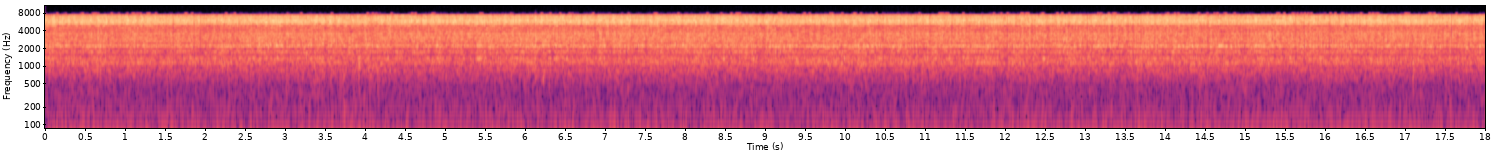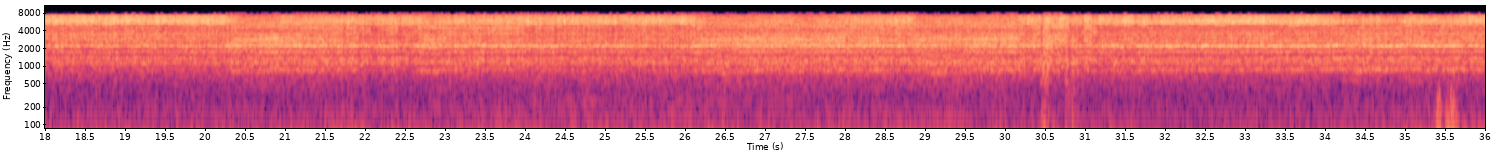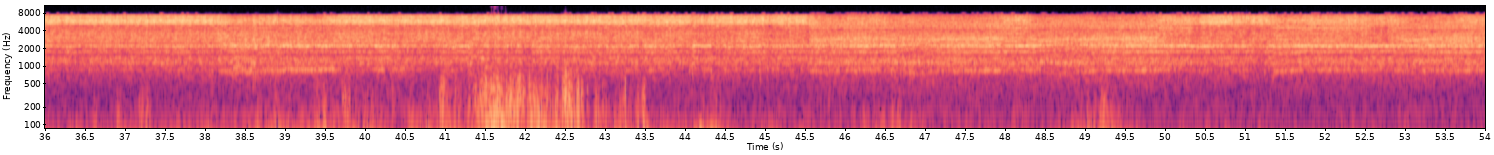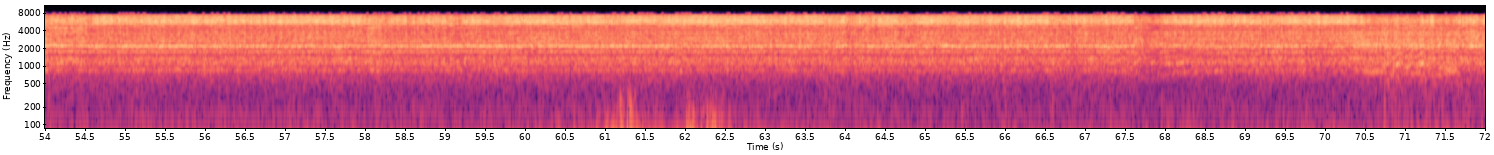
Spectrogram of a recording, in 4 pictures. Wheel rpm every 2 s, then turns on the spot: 120, 120, 110, 110, 120, 120, 120, 120, 110, 120, 110, 110, 110, 110, 120, 110, 110, 120, 110, 110, 120, 110, 110, 110, 110, 110, 110, 120, 120, 120, 110, 120, 110, 100, 100, 110.
none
